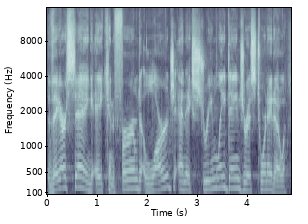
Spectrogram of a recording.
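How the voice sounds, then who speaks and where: The speaker has an American accent and ordinary pitch variation. Noticeable noise sits in the background. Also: man. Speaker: TV meteorologist. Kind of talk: TV weather forecast. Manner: energetic, fast-paced broadcast delivery.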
